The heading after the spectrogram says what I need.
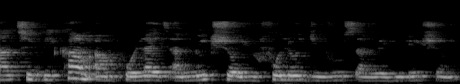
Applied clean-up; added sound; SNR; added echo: none; none; none; reverberation time 0.6 s.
